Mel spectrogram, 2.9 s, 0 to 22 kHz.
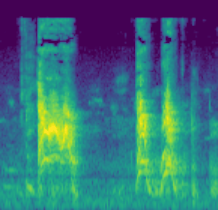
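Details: Matilda, a 4-month-old female mini pug puppy, meets an old labrador whose size scares her; three sharp, high yapping barks, one longer burst followed after a pause by two quick ones close together.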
